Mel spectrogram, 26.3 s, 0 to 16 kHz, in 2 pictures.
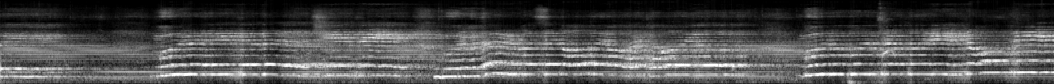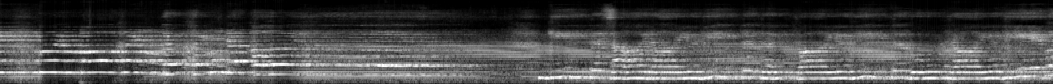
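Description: A young woman singing a devotional Ganesh welcome song solo into a microphone. The melody is made of long held, ornamented notes, with short breaks for breath about a second in and again near 19 seconds. A steady drone accompaniment runs underneath.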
